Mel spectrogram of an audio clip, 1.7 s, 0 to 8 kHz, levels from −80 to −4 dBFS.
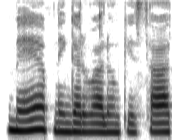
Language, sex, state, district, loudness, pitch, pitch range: Hindi, female, Delhi, New Delhi, -14 LUFS, 190 Hz, 185-210 Hz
